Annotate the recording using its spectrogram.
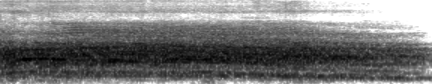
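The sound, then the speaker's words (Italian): A loud, sustained lion-like roar, apparently voiced by a person imitating a lion, holding steady for about two seconds before trailing off, heard on its own without talking. “Il ruggito era tornato.”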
